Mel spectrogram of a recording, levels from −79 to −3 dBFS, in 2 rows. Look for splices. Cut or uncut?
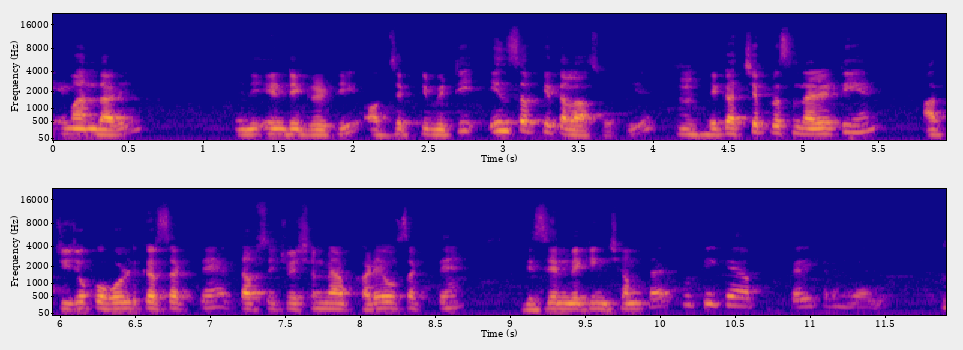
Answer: uncut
